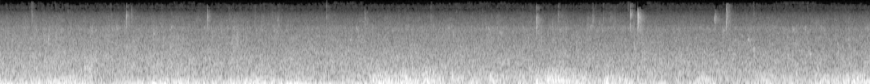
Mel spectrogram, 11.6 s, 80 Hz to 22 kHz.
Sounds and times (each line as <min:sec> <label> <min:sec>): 0:00.0 rain 0:11.6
